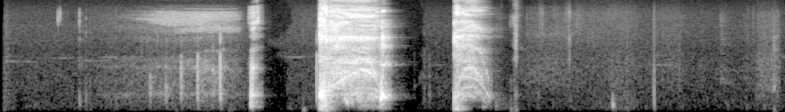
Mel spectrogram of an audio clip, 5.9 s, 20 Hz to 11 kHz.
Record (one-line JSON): {"three_cough_length": "5.9 s", "three_cough_amplitude": 31773, "three_cough_signal_mean_std_ratio": 0.25, "survey_phase": "beta (2021-08-13 to 2022-03-07)", "age": "18-44", "gender": "Male", "wearing_mask": "No", "symptom_none": true, "smoker_status": "Ex-smoker", "respiratory_condition_asthma": false, "respiratory_condition_other": false, "recruitment_source": "REACT", "submission_delay": "4 days", "covid_test_result": "Negative", "covid_test_method": "RT-qPCR"}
